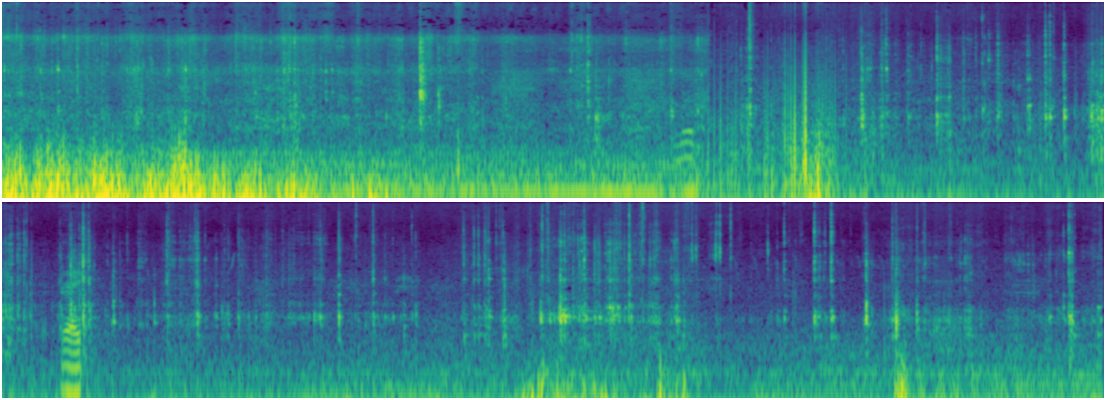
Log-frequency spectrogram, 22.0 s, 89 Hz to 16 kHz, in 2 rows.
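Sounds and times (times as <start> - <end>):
plastic bottle crackling: 0.0 - 18.4
wire being twisted: 5.7 - 22.0.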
